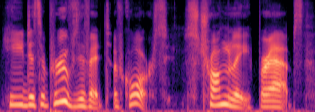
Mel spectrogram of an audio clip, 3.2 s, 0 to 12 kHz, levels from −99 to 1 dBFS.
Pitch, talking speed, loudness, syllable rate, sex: 215 Hz, 135 wpm, -18 LUFS, 5.1 syllables/s, female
